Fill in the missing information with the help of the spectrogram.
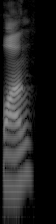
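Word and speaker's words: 黄: Huang.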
